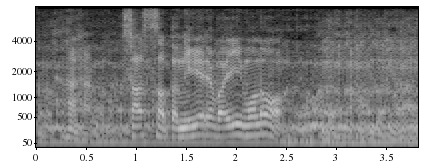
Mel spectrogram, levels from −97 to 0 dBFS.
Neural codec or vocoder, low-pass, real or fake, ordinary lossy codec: codec, 16 kHz, 2 kbps, FunCodec, trained on LibriTTS, 25 frames a second; none; fake; none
